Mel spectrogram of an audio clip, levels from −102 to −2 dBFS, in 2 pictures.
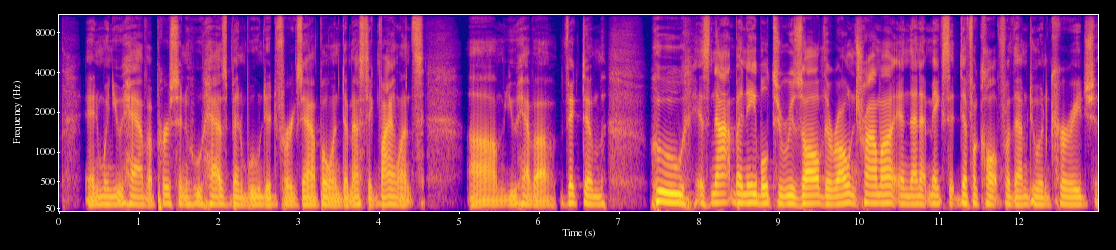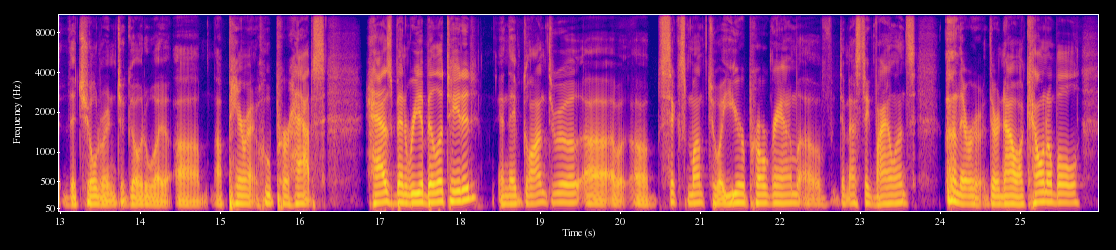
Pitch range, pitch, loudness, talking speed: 125-150 Hz, 135 Hz, -15 LUFS, 165 wpm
